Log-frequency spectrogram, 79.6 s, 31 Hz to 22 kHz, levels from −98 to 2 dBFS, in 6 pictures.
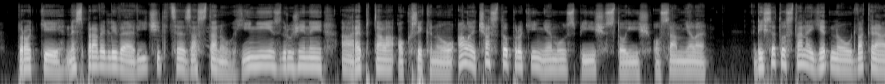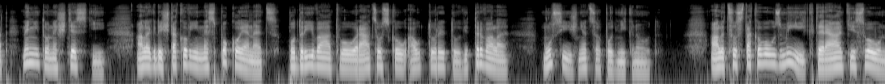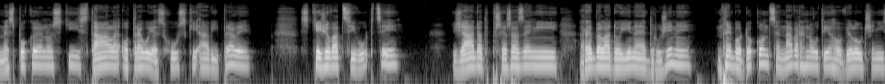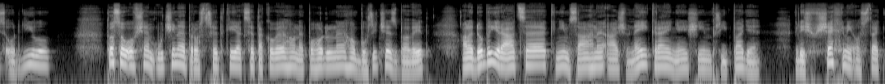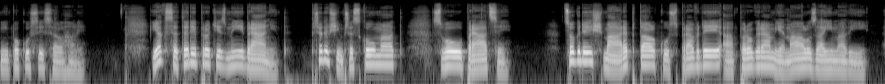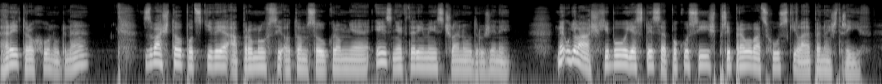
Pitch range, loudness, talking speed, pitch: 105-135 Hz, -24 LUFS, 110 wpm, 120 Hz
